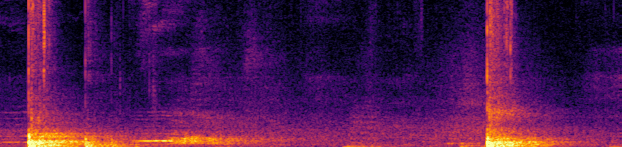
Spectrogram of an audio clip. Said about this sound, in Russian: Когда мы добились того, что мячи не улетают вперед, а падают близко, можно поймать второй мяч. Первый просто бросаем, второй бросаем и ловим.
